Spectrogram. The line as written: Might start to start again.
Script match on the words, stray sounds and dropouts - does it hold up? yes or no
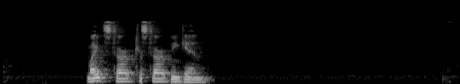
yes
